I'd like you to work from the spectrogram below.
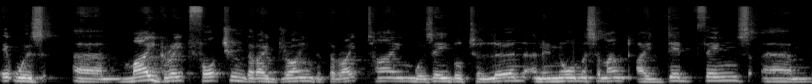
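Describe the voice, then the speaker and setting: In a Welsh accent, a man with a fairly high pitch and a dark, mellow tone speaks at a fairly slow pace with fairly even intonation and hardly any pauses. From Wales. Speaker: sports television producer. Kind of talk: panel interview.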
